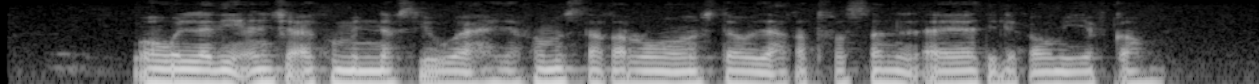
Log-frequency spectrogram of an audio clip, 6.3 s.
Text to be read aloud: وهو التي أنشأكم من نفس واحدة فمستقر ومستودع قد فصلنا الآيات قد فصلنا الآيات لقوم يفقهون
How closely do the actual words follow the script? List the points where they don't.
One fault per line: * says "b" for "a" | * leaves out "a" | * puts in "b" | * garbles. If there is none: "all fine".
* says "الذي" for "التي"
* leaves out "قد فصلنا الآيات"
